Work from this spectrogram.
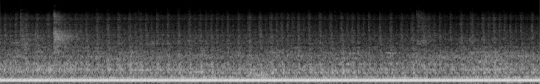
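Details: Electrolux 15kg commercial washer in spin: steady deep hum with loose, uneven low thump, sounds like a helicopter at 600 rpm but not at 1245 rpm; cause unclear.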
